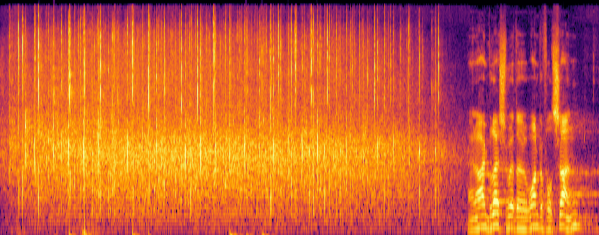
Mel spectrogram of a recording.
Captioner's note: applause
